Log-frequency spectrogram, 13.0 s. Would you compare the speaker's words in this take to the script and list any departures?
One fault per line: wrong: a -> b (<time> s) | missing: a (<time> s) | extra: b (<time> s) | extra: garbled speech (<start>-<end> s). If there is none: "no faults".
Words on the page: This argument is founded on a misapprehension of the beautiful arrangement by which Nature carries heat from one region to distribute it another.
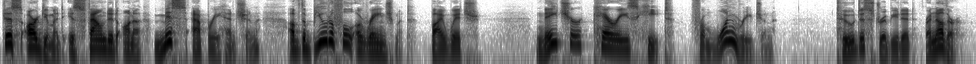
no faults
